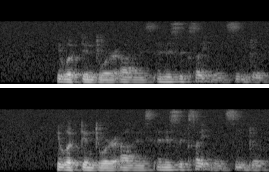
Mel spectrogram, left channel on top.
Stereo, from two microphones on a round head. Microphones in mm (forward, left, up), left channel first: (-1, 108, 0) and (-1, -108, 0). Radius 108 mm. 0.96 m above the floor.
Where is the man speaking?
60° right (ahead or behind), 1.0 m; by 2.6 s 75° right (ahead or behind), 2.5 m.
